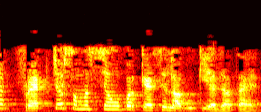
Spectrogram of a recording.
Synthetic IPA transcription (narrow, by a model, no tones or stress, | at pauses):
fʰɾɛːk̚t͡ʃəɾsəməsjaːõpɐɾkɛːselaːɡukijad͡ʒaːt̪aɦɛ̰ː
